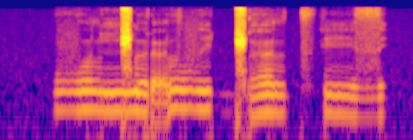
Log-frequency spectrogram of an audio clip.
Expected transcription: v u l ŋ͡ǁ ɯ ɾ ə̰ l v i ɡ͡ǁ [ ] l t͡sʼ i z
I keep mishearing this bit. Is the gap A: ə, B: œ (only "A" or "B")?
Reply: B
